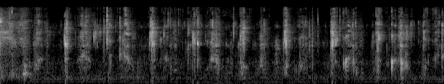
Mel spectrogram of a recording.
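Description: A person chewing spicy chicken on the bone, biting through the bones: an irregular run of quick, sharp crunches and clicks.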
